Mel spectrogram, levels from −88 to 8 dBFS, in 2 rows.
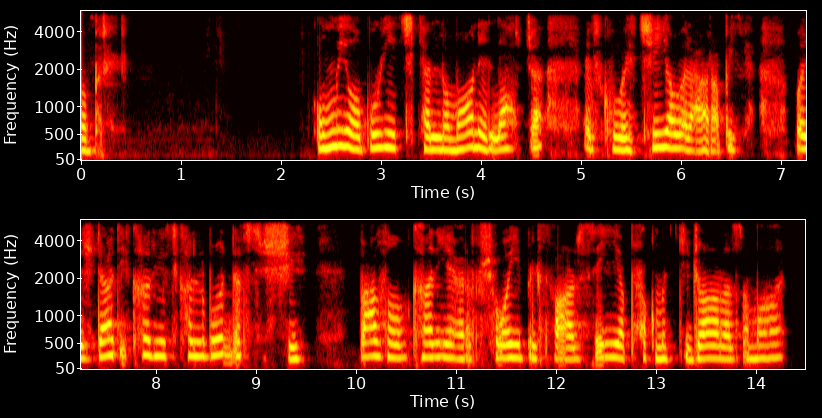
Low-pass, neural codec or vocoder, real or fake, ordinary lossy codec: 5.4 kHz; vocoder, 22.05 kHz, 80 mel bands, Vocos; fake; Opus, 64 kbps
